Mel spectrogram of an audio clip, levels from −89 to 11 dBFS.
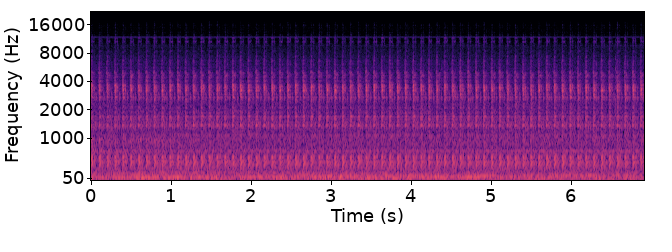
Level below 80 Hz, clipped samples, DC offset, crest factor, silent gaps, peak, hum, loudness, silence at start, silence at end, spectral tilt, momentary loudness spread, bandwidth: -38 dBFS; under 0.1%; under 0.1%; 18 dB; none; -12 dBFS; none; -29 LUFS; 0 s; 0 s; -4.5 dB/octave; 1 LU; 17 kHz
